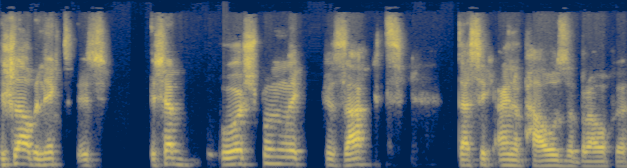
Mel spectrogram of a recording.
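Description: A man with an American accent speaks at a very slow pace and a medium pitch, his intonation fairly even. Long pauses come often, and the sound is dry and close with no echo. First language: English (speaking German). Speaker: basketball coach. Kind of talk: interview.

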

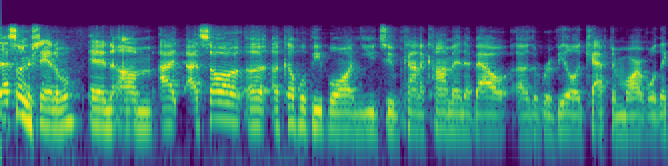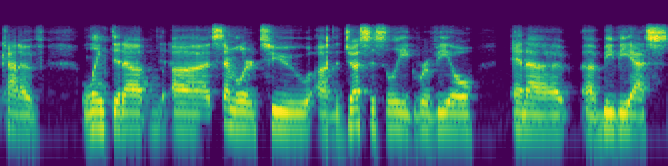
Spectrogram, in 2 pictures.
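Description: A man of medium pitch, with an unremarkable speaking voice, keeps a moderate pace and ordinary pitch variation. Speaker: guest. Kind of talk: casual chat.

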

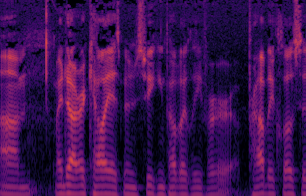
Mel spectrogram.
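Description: In monotone, flat intonation, a man with a fairly low pitch races along at a very fast pace on a very clean recording with a silent background. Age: 50s. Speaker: photo industry consultant. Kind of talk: casual interview chat. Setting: studio. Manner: fast talker.

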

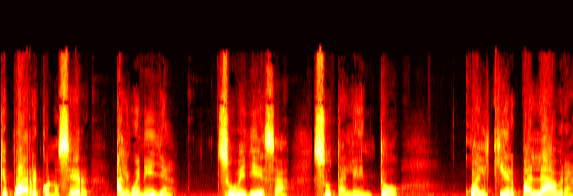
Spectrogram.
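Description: A woman with a medium-pitched voice and an animated tone talks at a fairly slow pace with ordinary pitch variation, in a very clean recording with a silent background. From Venezuela. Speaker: radio host. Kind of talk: motivational radio talk.

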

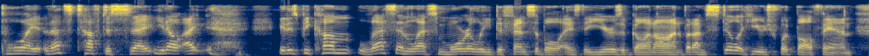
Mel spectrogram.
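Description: A man speaks at a moderate pace in a fairly high pitch. His intonation is lively. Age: 40s. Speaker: author. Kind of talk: casual chat. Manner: halting.

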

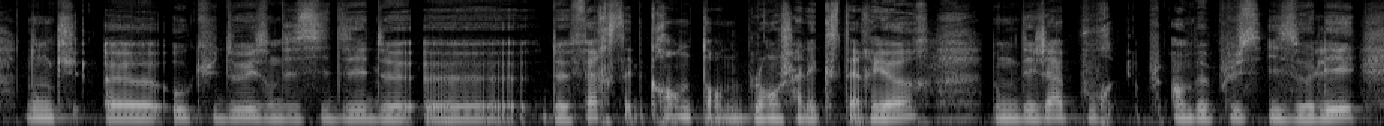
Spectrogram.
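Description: A woman speaks at a moderate pace with fairly low pitch. Her intonation is monotone and flat. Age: 20s. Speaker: journalism student. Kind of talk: radio interview. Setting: studio.

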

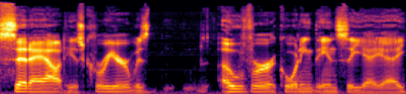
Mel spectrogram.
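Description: A man with a Southern US accent speaks at medium pitch. His pace is fairly slow, on a very clean recording with a silent background. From western North Carolina. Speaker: former state supreme court justice. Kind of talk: interview. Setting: studio.

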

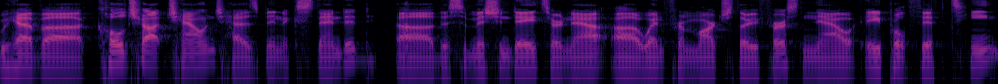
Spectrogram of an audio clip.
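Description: With hardly any pauses, a man talks at a moderate pace in a fairly low pitch with ordinary pitch variation, the sound dry and close with no echo. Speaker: surf podcast host. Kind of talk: casual chat. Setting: studio. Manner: animated.

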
